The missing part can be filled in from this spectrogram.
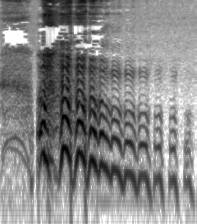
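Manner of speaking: loud startled laugh; laughing off the shock; loud real laugh. Real, not acted. Laughs after the bug.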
